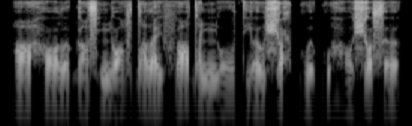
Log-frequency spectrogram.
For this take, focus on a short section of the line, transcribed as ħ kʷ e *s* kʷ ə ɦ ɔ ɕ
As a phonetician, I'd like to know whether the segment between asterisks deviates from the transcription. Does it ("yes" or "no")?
yes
